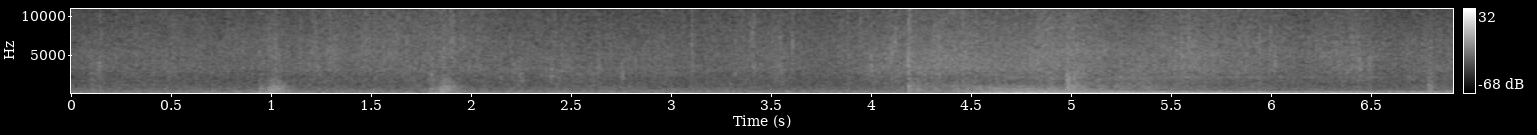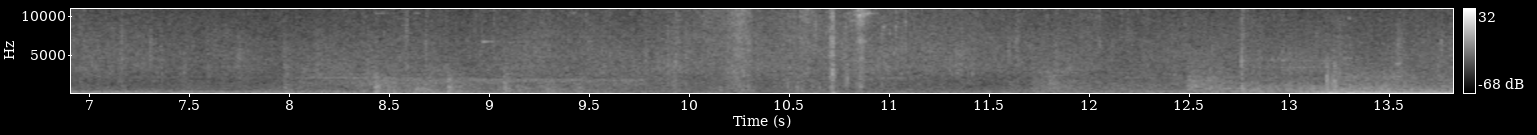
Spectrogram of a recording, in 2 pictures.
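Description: A heavy blade thuds and slashes into flesh.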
